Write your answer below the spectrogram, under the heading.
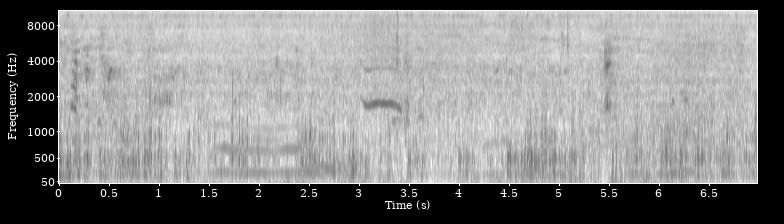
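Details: A spotted hyena gives soft drawn-out whines and groans while carefully greeting, being subservient to a dominant female or older kin, over a low rumbling background.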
